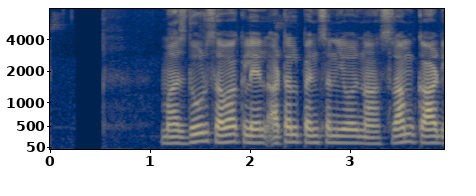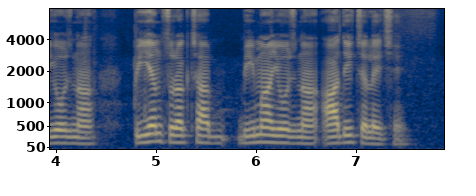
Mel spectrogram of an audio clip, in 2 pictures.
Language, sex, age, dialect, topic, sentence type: Maithili, male, 18-24, Eastern / Thethi, banking, statement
